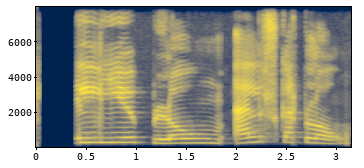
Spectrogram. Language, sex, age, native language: Icelandic, female, 9, Icelandic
